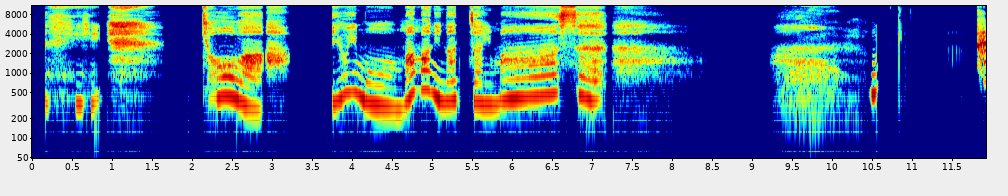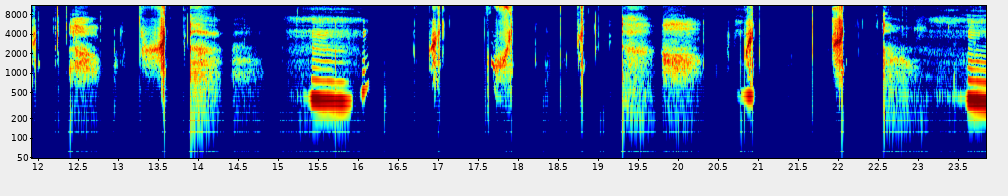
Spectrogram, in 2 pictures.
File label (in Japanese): 添い寝（左右反転BGMなし）; 癒し系専属ナースのゆいちゃんと菜々子ママに甘々&バブみで包まれちゃうバイノーラル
